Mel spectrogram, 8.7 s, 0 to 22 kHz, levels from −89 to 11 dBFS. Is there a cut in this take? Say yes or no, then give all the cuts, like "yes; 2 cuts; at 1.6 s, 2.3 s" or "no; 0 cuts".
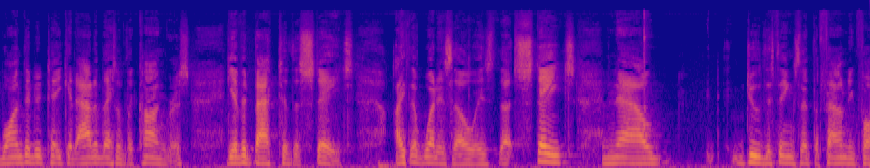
yes; 7 cuts; at 1.1 s, 2.3 s, 4.1 s, 4.5 s, 5.1 s, 6.0 s, 7.7 s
